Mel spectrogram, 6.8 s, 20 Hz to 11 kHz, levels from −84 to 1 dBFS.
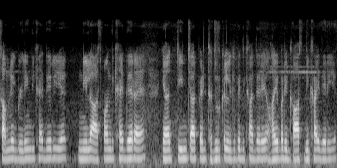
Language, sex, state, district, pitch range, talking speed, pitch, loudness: Hindi, male, Rajasthan, Jaipur, 140-150 Hz, 285 wpm, 145 Hz, -18 LUFS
